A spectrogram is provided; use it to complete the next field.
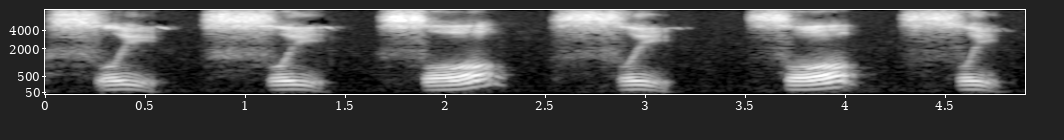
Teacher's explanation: huruf shad ketika kasrah tetap dibaca tebal ya tetap dibaca tebal karena huruf shad ini punya sifat itbaq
